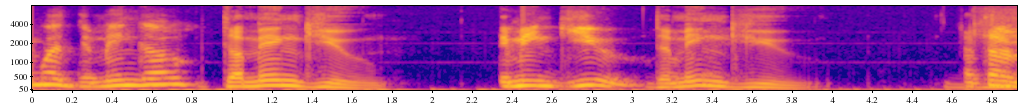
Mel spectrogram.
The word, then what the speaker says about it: Domingue: Tony Domingue. One doesn't simply... What did you say his name was? Domingo?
